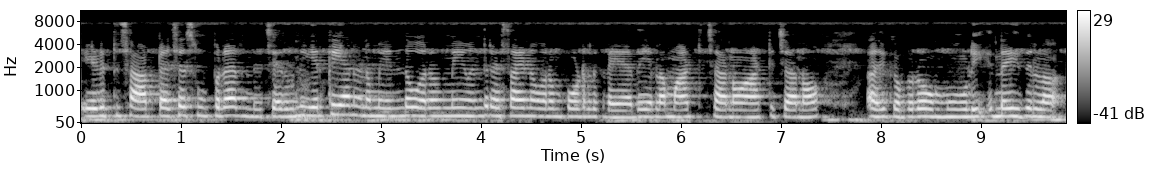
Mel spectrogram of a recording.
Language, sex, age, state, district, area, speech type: Tamil, female, 30-45, Tamil Nadu, Thoothukudi, urban, spontaneous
